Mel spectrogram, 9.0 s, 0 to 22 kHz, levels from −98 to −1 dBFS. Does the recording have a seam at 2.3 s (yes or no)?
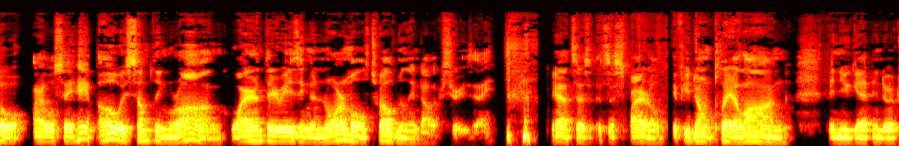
no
